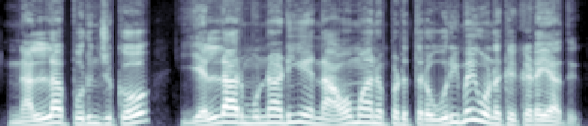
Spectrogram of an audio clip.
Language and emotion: Tamil, angry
